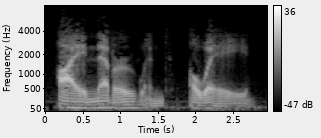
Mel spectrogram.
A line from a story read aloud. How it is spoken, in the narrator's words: he said, and his voice was a dark echo from the night places, a cold slab of sound, gray and dead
